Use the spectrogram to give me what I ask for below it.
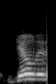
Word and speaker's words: gilded: it's the something age it rhymes with filled it age gilded age yes nicely done um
